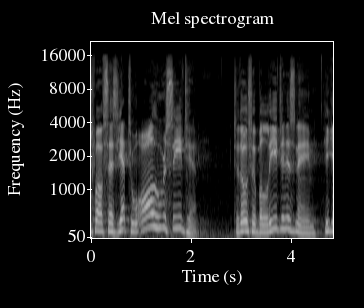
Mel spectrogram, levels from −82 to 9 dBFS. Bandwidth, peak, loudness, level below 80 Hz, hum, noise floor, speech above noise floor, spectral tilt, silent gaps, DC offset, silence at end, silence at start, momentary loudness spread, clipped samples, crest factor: 16 kHz; -8 dBFS; -26 LUFS; -64 dBFS; none; -60 dBFS; 33 dB; -4 dB/octave; none; under 0.1%; 0 s; 0 s; 9 LU; under 0.1%; 20 dB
